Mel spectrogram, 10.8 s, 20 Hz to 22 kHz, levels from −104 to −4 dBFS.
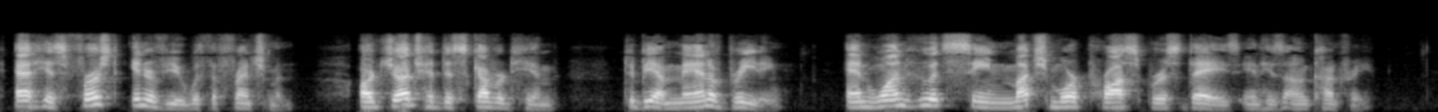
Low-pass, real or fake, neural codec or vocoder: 7.2 kHz; real; none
